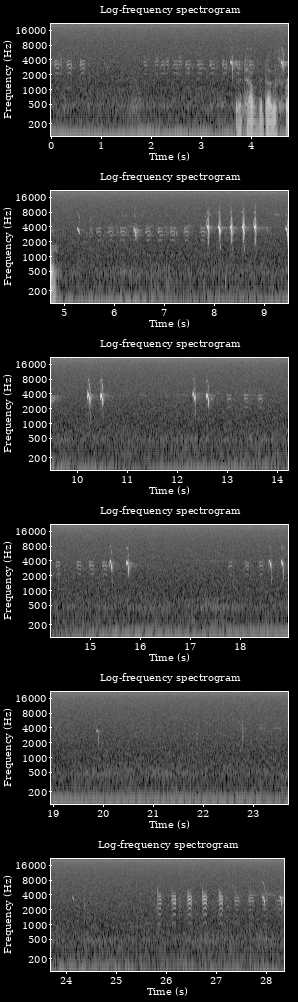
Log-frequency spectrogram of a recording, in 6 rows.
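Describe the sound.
A wild bird calls from a tree about 15 feet up in short, high chirps, some in quick clusters of three or four, with pauses between, over a steady low rumble; a person speaks briefly.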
